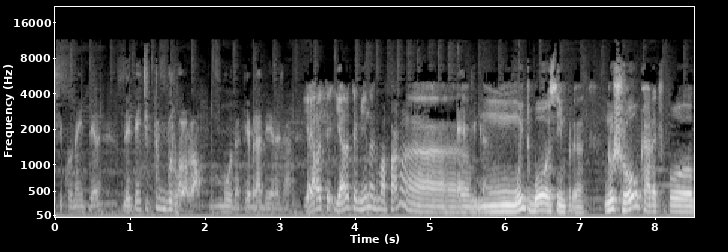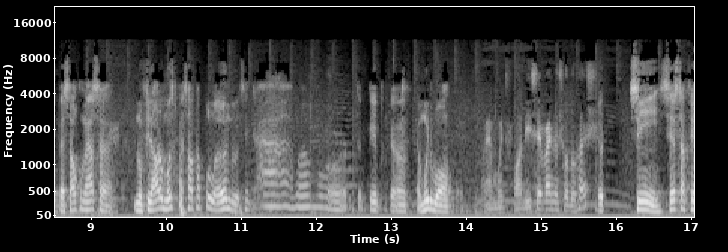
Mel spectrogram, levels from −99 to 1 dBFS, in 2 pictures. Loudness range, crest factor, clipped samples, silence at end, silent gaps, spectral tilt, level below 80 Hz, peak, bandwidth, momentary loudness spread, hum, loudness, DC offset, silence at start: 8 LU; 16 dB; under 0.1%; 0 s; none; -6 dB/octave; -46 dBFS; -2 dBFS; 11 kHz; 17 LU; none; -18 LUFS; 1%; 0 s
